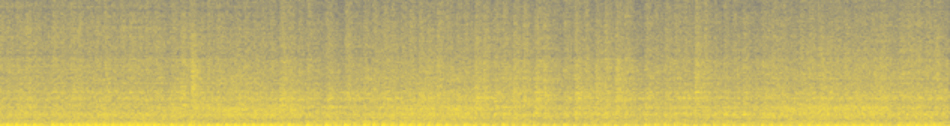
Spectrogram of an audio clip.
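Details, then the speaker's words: Cheap used custom-built riding lawn mower, starting cold without choke: settles into a steady, lumpy single-cylinder idle with no misses, stumbling or smoke; lumpiness is thought to come from a cam. "For this mower Told that it sounds like that this ride lawnmower has a cam on it."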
